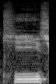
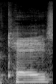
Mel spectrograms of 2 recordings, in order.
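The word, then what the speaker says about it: cays: from these small islands called keys or case spelled c-a-y and these are just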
